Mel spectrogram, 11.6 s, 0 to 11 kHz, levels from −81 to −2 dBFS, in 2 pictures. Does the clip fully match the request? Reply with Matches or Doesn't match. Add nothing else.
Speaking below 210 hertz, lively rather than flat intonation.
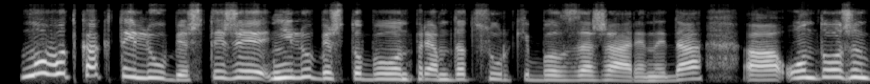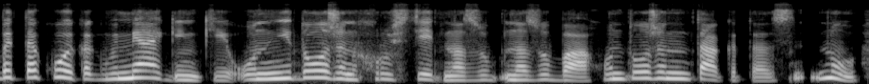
Doesn't match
